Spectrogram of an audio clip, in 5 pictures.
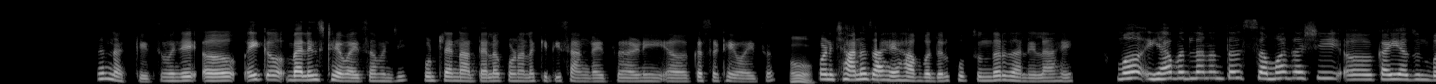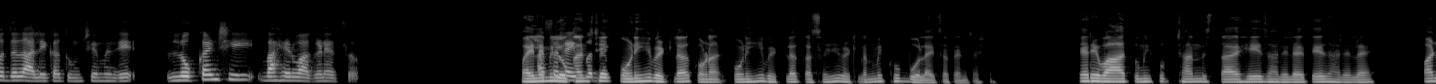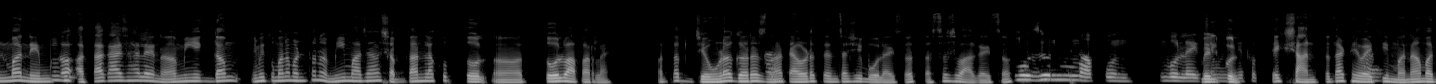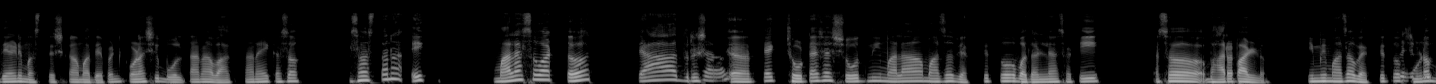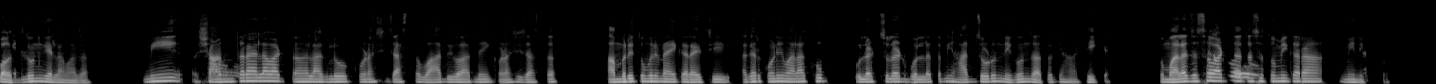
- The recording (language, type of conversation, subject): Marathi, podcast, निसर्गातल्या एखाद्या छोट्या शोधामुळे तुझ्यात कोणता बदल झाला?
- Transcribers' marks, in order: other noise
